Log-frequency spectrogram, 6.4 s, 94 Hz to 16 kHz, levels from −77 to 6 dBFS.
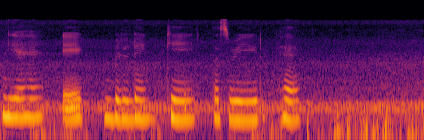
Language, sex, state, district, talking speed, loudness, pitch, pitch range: Hindi, female, Madhya Pradesh, Katni, 55 wpm, -17 LUFS, 210 Hz, 200-220 Hz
